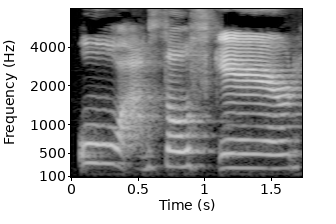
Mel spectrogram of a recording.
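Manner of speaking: slow, sarcastic mock fear. A narrator's reading. Otter mocking the gator with fake fright, slow and sarcastic. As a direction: pretend to be scared, all sarcasm. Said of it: "he mocks".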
